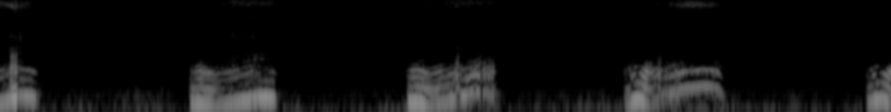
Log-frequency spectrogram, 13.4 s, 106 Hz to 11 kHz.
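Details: Slow, rhythmic, wavering snores about every three seconds, roughly 18 a minute, over a steady hum, from a female Norwegian Forest Cat napping; snoring.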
